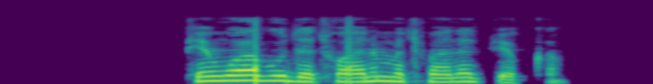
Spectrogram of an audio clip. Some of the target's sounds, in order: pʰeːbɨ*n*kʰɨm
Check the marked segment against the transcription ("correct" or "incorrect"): incorrect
